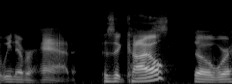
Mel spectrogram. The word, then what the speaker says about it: Kyle: To the rest of the English-speaking world, it is one syllable.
